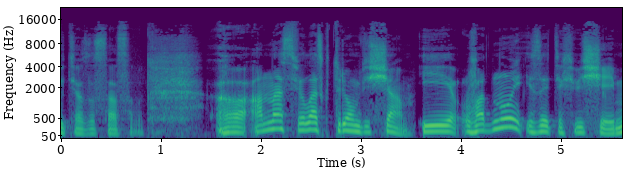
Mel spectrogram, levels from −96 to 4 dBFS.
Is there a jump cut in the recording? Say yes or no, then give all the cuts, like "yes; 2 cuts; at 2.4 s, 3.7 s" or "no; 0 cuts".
yes; 1 cut; at 3.5 s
